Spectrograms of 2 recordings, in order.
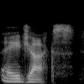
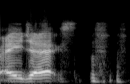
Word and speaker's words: Ajax: sure like you know I remember Ajax yeah uh or it's probably pronounced iax but it doesn't matter anyway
